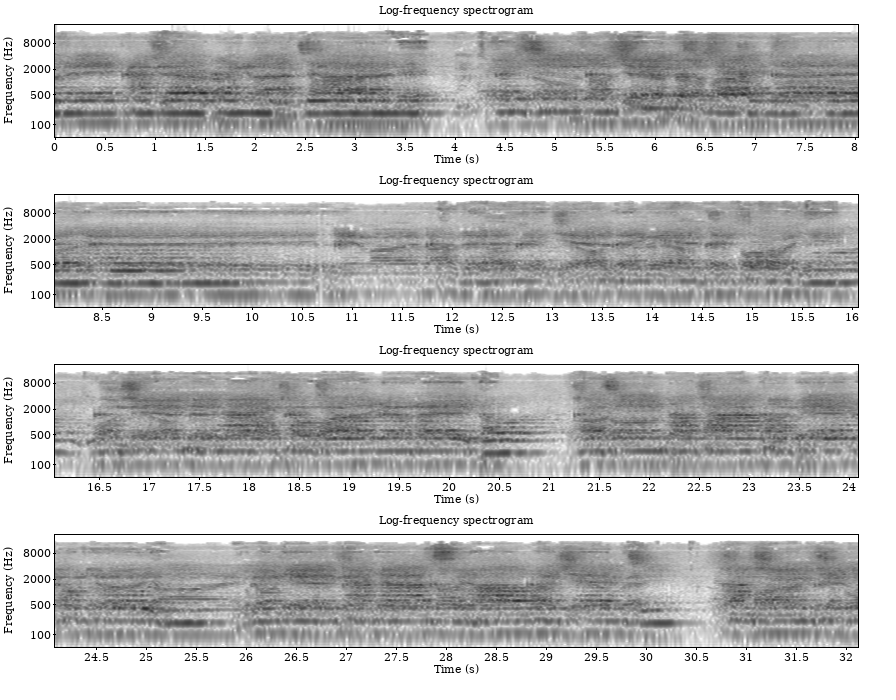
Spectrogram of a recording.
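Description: A Tibetan Buddhist lama chanting a prayer in a deep voice held on nearly one pitch, with brief pauses about four seconds in and again around twenty-one seconds.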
